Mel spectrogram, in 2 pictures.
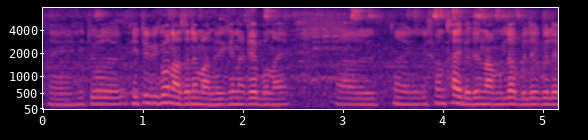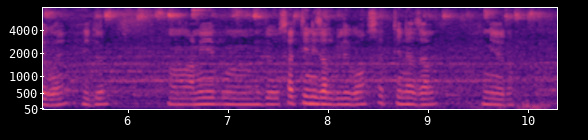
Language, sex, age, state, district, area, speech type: Assamese, male, 18-30, Assam, Darrang, rural, spontaneous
